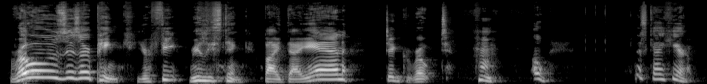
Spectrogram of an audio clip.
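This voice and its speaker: A man hosting a storytime for children, reading and chatting in a theatrical, halting, conversational way. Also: high-pitched, fairly bright tone. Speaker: storytime host and teacher. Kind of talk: children's storybook read-aloud with chatty asides.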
